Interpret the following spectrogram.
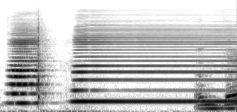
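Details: Accordion, fifth button on the outside row, played on the push bellows movement: the held note sounds thin and off in character from a blocked reed.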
